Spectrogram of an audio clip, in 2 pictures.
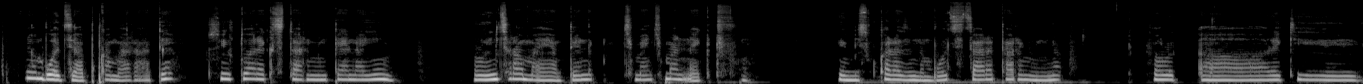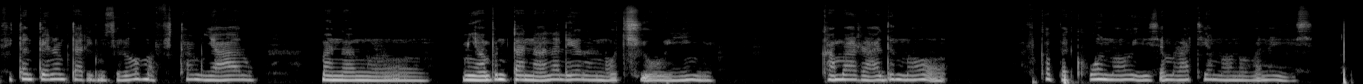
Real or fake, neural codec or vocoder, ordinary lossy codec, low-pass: real; none; none; 19.8 kHz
